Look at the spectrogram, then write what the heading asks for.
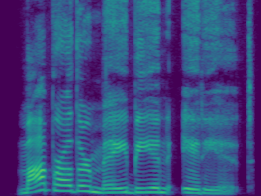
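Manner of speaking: usual speaking voice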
